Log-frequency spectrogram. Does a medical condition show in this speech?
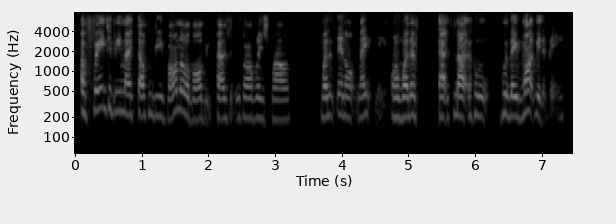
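Yes: bilateral cleft lip and palate; congenital bilateral cleft lip and palate, over 20 surgeries from two months to late twenties.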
